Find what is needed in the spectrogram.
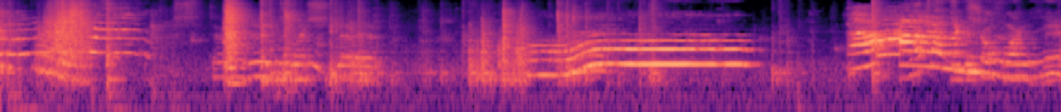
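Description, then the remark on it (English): A person imitates a shofar with their mouth: several loud vocal bursts, including a long steady horn-like blast that bends upward in pitch, with other excited vocal sounds between them. “It sounds like a shofar.”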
